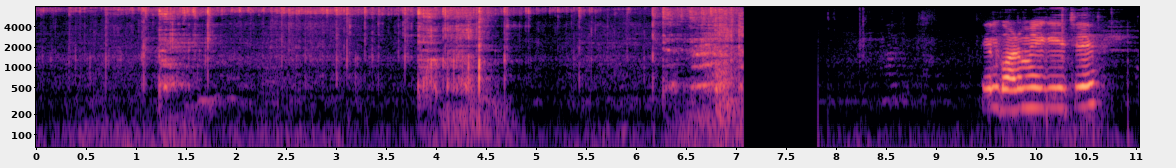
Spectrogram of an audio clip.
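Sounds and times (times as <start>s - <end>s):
food sizzling in oil: 0.0s - 7.1s
metal spatula scraping pan: 1.0s - 5.6s, 6.2s - 7.1s.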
